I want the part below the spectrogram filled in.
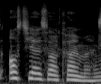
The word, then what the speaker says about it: osteosarcoma: And I have Clare with me in the studio, and Clare was 17 when she had an osteocarcinoma. Did I say that right? – It's osteosarcoma.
